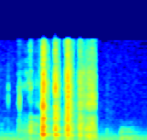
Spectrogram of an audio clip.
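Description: A bite into a crunchy piped meringue cookie, a quick run of sharp, close crunches lasting under a second, then quiet.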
